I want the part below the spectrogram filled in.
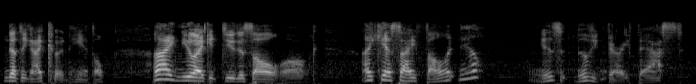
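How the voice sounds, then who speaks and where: A man's voice: fairly high pitch, big pitch swings, moderate pace, pushed and bright, dull audio, a little hiss or hum. A man voicing a brash, boastful young female pegasus pony with hidden insecurity, in a cocky, emphatic storybook manner. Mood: excited, cocky. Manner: cocky, emphatic self-pep-talk.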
